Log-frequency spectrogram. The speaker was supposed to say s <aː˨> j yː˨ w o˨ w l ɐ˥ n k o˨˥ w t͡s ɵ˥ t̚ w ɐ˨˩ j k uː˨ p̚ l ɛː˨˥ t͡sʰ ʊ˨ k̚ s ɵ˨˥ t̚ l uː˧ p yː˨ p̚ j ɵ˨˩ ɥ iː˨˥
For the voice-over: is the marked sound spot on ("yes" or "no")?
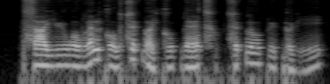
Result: yes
